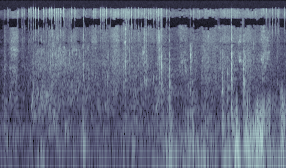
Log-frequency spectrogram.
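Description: Wind buffeting the microphone on a small boat on open water, with scattered faint clicks and a louder low rumbling gust about three and a half seconds in.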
